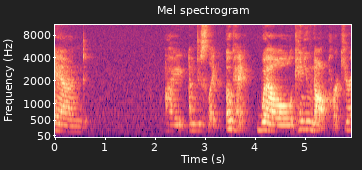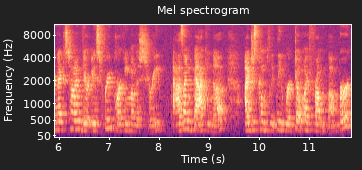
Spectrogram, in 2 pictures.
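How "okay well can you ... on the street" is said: put-on, attitude-laden, snippy, rude tone. Retelling asking the driver to park elsewhere, imitating own rude attitude. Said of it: "exactly that in exactly that attitude".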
